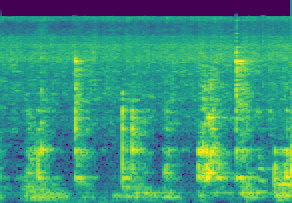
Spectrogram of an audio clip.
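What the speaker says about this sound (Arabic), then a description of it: "انا في نفس الجريل اللي شلت منه الشيش هبدا احط معلقه توم وسط كده" Garlic stirred and frying on the same hot grill pan used for chicken shish tawook, giving sharp scraping stir strokes over a steady low sizzle, several distinct clatters through the short stretch, no talking.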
